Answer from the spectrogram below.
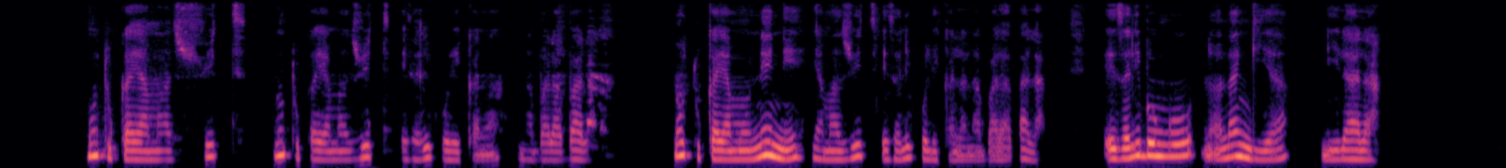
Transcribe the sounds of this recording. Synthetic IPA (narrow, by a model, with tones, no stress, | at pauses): mo˦tu˨ka˨ja˨ma˨˦ | mo˦tu˨ka˨ja˨ma˨zwi˦te˨za˨li˦ko˨le˨ka˨na˨ | na˨ba˨la˨ba˦la˨ | mo˦tu˨ka˨ja˨mo˨nɛ˦nɛ˨ja˨ma˨zwi˦te˨za˨li˦ko˨le˨ka˨na˨na˨ba˨la̰˨ba˦la˨ | e˨za˨li˦bo˦ŋɡo˦na̰˨la˦ŋɡi˨ja˨ | li˨la˦la˦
